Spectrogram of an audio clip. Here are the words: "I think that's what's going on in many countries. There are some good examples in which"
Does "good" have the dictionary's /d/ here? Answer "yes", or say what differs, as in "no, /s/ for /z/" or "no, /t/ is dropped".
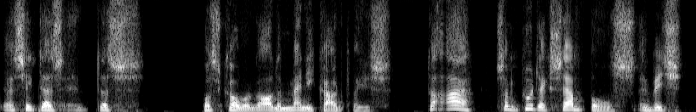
yes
